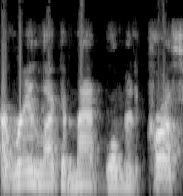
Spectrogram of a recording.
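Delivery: ordinary delivery, nothing marked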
